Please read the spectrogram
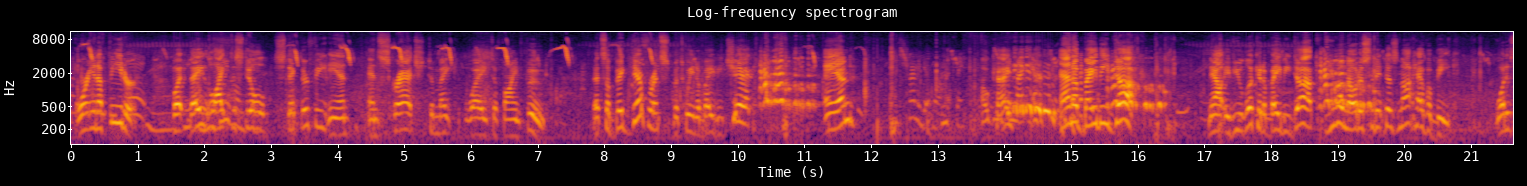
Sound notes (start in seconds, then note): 10.1 turkey gobbling; 13.8 laughs; 14.0 turkey gobbling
